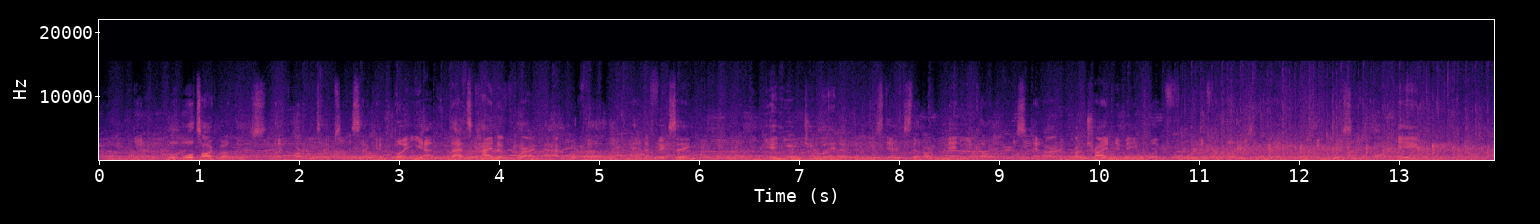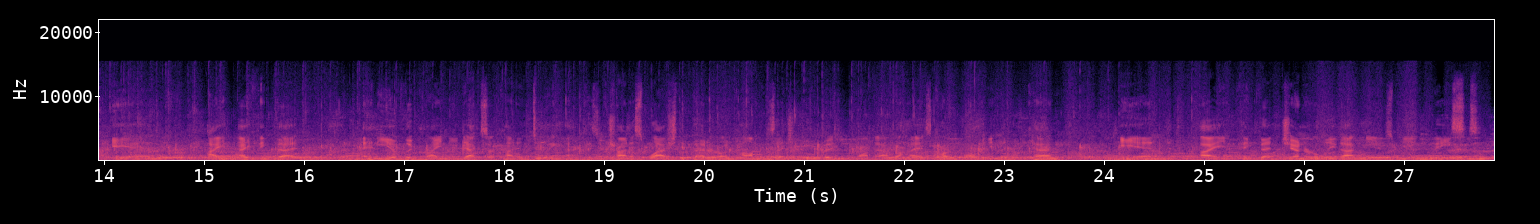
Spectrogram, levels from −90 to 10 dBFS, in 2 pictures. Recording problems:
murmuring crowd; very loud; throughout; 1 dB above the speech

